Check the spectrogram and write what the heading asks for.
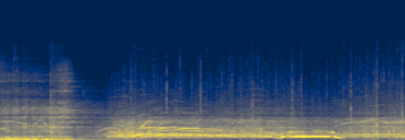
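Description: A rock band with distorted electric guitar and drums plays loudly and stops about a second in. Then the arena crowd cheers, with many long shouts that rise and fall in pitch.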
